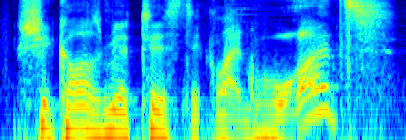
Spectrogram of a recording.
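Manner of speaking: usual speaking voice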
